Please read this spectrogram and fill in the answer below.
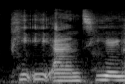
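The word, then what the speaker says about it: Pentatonix: Can you pronounce it? Pentaxlin. No. What? This one. See it? Huh? Pentatonics.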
